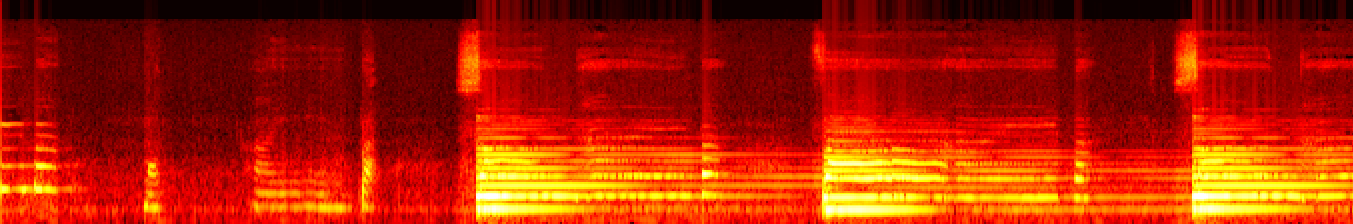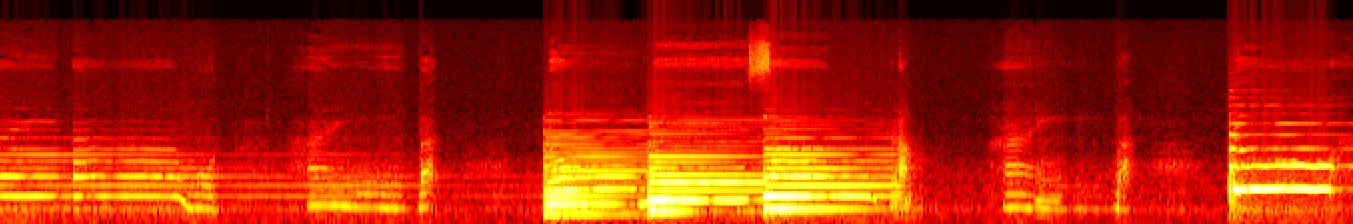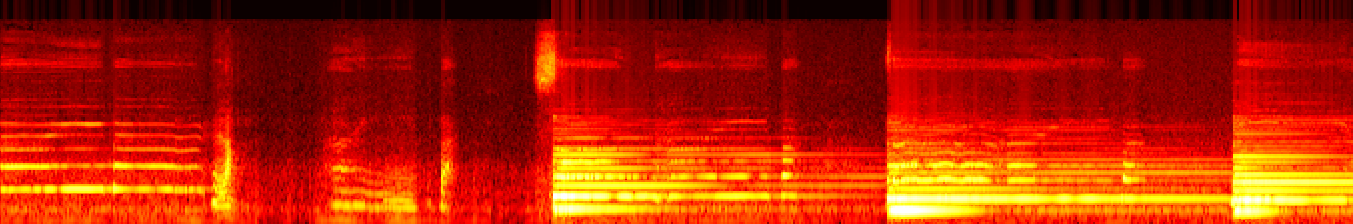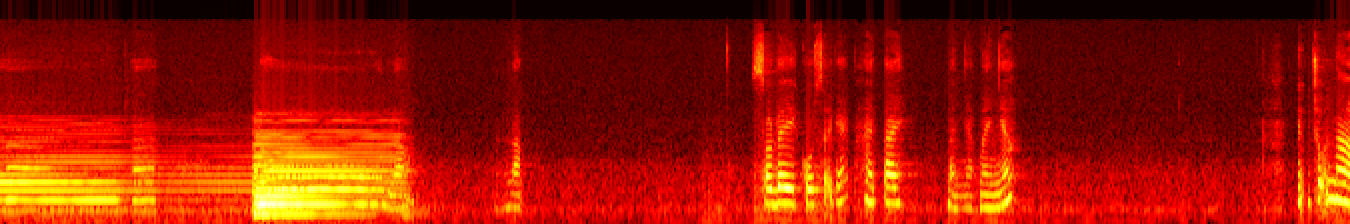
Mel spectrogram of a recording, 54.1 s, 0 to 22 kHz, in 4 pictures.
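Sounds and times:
slow piano notes: 0.0s - 0.8s, 4.6s - 22.8s, 25.8s - 29.1s, 32.5s - 44.8s.

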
